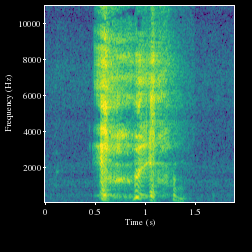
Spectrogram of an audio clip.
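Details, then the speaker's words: Woman with cystic fibrosis during a flare-up, on IV antibiotics, exhausted and breathless with chest tightness overnight: a single harsh cough burst of two or three quick expulsions. "I felt so bad and couldn't breathe and I mean it legitimately was felt like like you're suffocating"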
